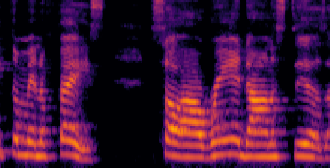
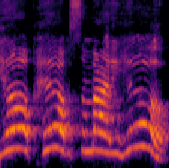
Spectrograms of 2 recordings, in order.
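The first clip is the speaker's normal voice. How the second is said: high, play-acted crying and sobbing; 7 semitones higher than usual. Retelling running down a busy street bleeding, imitating own crying plea for help. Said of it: "I'm crying, saying".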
